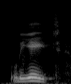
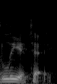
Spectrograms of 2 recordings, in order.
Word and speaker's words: LIATE: this at all and that's liate or the cool kids pronounce it as leete and by cool kids i mean literally just myself so this is an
